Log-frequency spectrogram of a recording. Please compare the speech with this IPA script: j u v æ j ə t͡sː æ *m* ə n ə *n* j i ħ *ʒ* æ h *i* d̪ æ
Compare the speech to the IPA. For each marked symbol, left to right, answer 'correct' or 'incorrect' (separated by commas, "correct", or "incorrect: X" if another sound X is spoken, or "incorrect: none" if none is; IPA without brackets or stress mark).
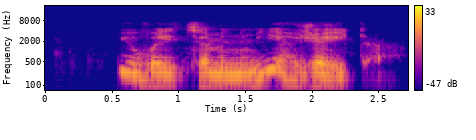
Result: correct, incorrect: m, correct, correct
